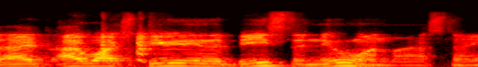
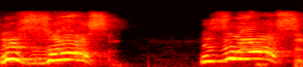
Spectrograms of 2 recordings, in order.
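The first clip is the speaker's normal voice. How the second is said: very high, loud, squeaky voice; 5 dB louder than usual. Act out the guy who went to the Galaxy game, in a really high squeaky voice. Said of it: "talked to that really high squeaky voice".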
